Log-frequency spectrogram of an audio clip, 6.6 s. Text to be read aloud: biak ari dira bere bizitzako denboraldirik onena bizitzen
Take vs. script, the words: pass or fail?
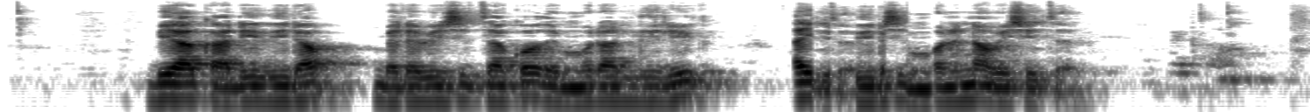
fail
